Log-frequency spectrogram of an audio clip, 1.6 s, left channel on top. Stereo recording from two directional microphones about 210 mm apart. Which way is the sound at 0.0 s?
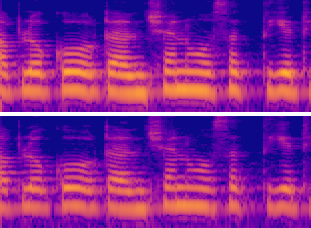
40° left (ahead or behind).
